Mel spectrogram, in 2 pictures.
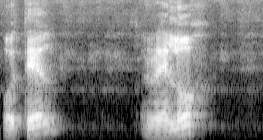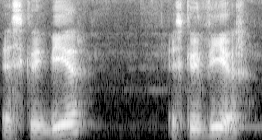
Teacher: And a word ends in a consonant other than NNS, the last syllable is stressed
